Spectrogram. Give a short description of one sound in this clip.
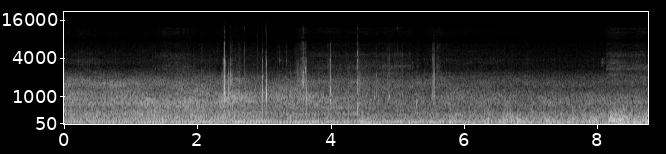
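Wind rushes steadily past a bicycle rider outdoors.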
